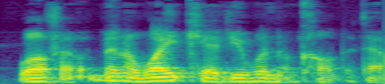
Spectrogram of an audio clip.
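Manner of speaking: muttering under breath. Retelling what was said to the referee: imitating muttering under breath. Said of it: "under my breath".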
